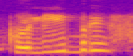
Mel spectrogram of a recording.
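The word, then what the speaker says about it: Kolibris: Sì, giusto, Colibris è scritto con la K perché ho scelto la parola tedesca perché l'accento cadeva nel punto giusto sui libri, Colibris, e quindi mi piaceva questa cosa, oltre all'idea ovviamente del colibrì, questo uccellino velocissimo e variopinto.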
